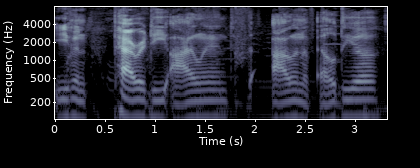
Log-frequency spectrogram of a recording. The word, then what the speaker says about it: Paradis: Like, obviously they want it to be a paradise, but it's a paradox because it's not a paradise. It's the complete opposite. But it's like, just taking away the E and just pronouncing it Paradis makes it so much cooler.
